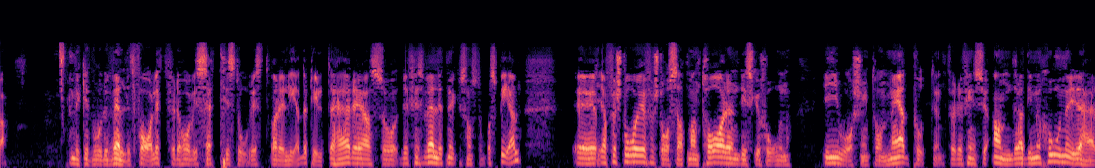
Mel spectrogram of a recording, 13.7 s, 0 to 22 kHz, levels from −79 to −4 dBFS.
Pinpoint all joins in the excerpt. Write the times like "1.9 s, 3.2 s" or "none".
4.0 s, 7.4 s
